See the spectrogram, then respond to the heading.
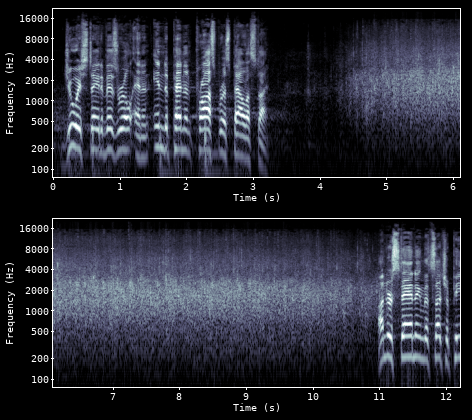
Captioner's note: applause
